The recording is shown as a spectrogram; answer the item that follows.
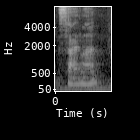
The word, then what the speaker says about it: Ceylon: One is from Ceylon, if that's how you say it. Ceylon? Ceylon, thank you.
